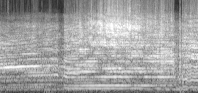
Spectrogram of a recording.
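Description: Race car engines roar continuously during a race, a loud, sustained mechanical drone with strong tonal whine and slight shifts in pitch throughout, with no talking.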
